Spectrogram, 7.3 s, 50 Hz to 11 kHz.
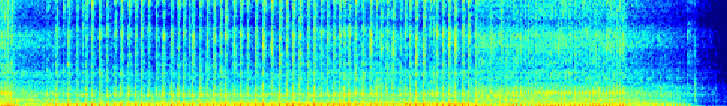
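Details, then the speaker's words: Vintage Homelite Super 2 automatic-oiling chainsaw, just started after WD40 and starter work, holds a fast, even two-stroke buzz well above normal idle for about six seconds, then cuts out; owner suspects an air leak or the saw being way out of tune. "overall this thing is uh pretty good shape it did idle really high um as if it has like an air leak or possibly Way Out Of Tune"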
